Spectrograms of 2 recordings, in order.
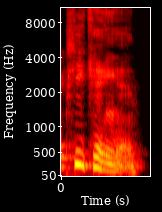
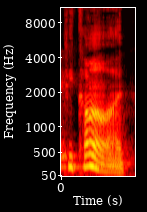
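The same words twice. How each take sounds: First: It is said with a Southern US pronunciation. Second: It is said with a non-Southern US pronunciation.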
